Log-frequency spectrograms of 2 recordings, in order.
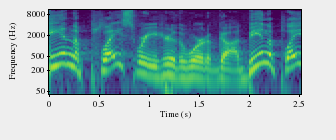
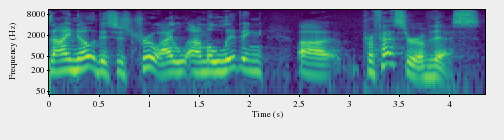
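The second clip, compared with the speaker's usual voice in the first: raised, proclaiming scripture voice; scripture reading; 5 semitones higher than usual. Acted. Pastor reading scripture aloud to the congregation, proclaiming. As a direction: read the verse out as a proclamation.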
